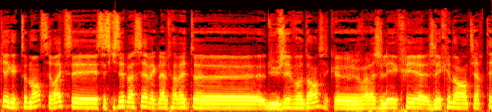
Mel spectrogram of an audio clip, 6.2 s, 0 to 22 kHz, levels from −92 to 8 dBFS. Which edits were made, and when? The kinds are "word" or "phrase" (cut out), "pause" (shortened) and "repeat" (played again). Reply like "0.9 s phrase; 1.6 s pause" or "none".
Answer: 3.3 s word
